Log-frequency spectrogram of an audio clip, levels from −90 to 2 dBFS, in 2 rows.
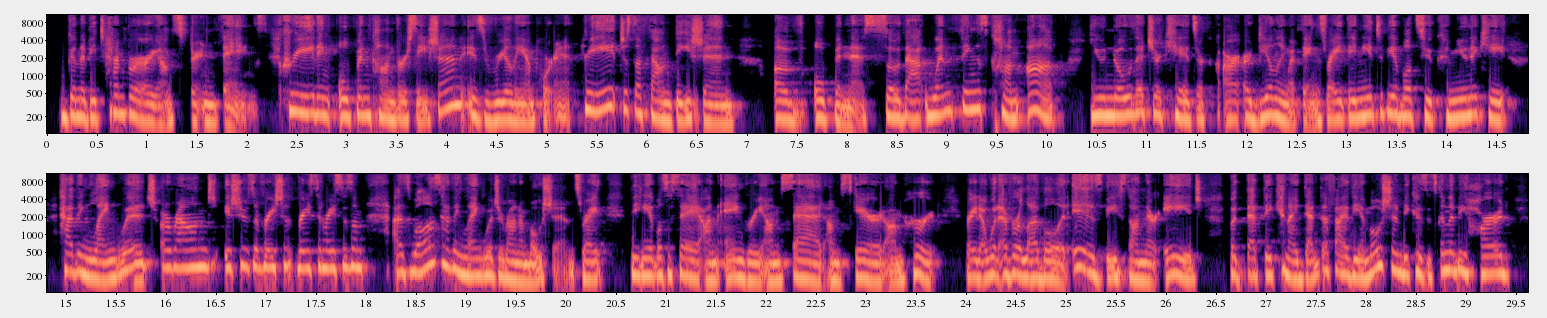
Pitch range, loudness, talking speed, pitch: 180-225 Hz, -20 LUFS, 195 wpm, 200 Hz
